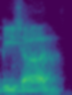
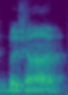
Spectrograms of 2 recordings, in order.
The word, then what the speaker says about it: Bijan: Um, and I just said like, I pronounce it Bjan, but my mom, you know, her pronunciation for it is is Bjon.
